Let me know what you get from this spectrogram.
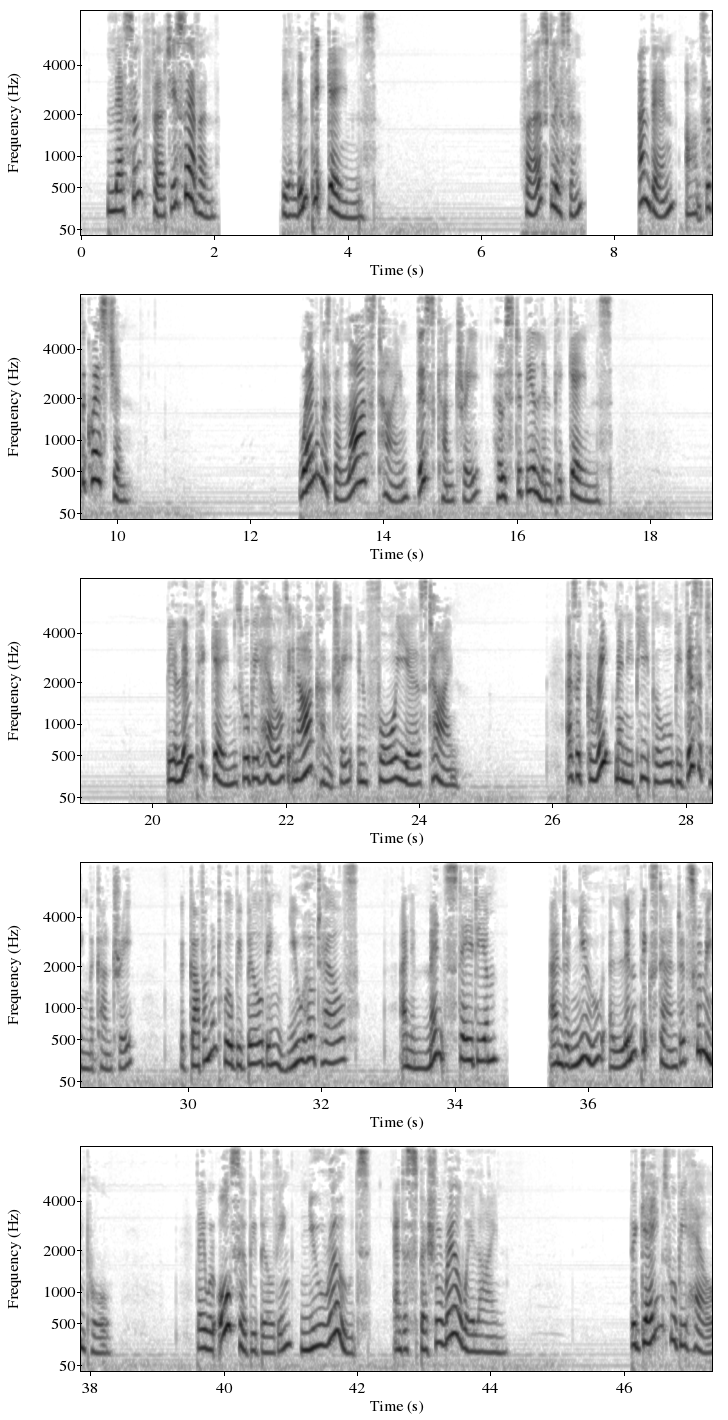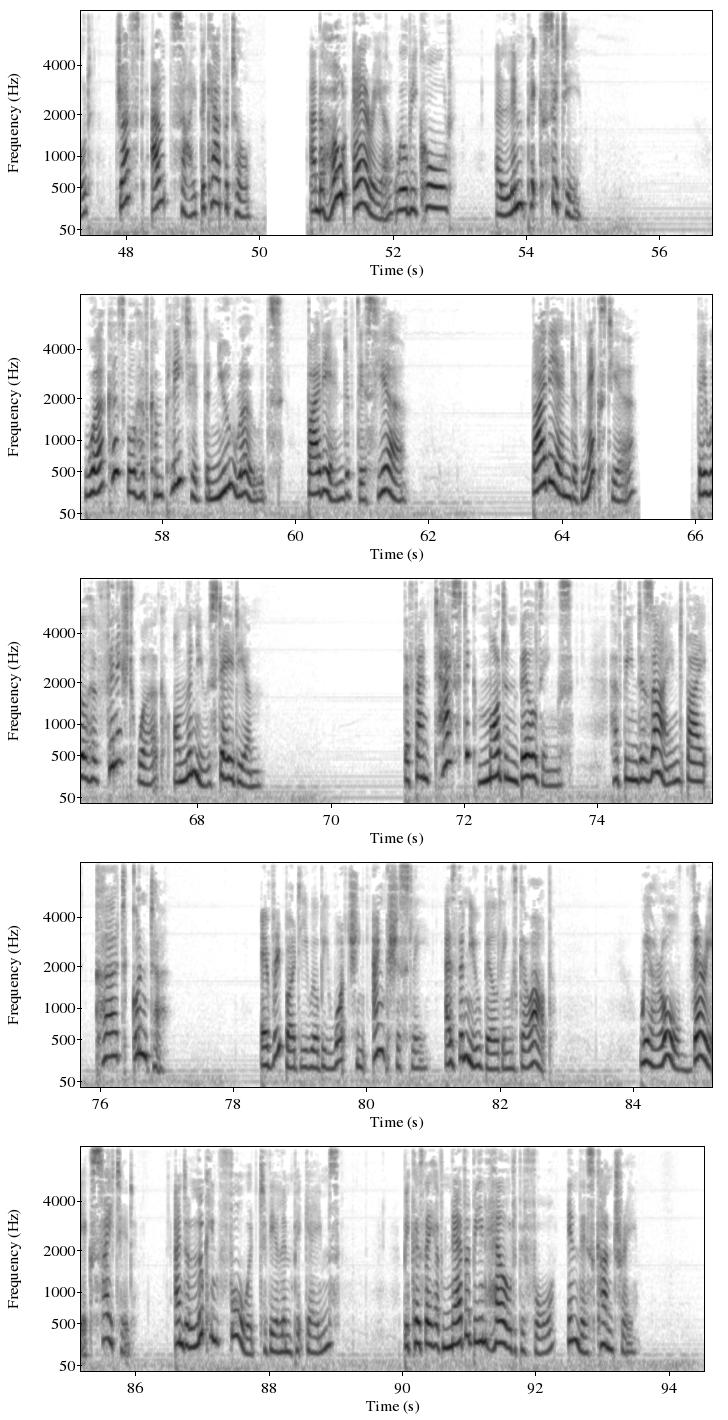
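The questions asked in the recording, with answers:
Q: When was the last time this country hosted the Olympic Games?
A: Never; the Olympic Games have never been held there before.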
